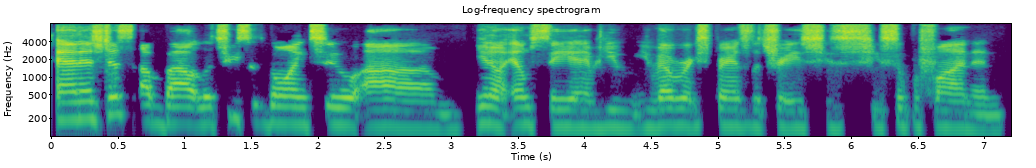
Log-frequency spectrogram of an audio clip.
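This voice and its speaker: A man speaking as an interview guest in a reflective, conversational way, earnest and halting, repeating words as he thinks. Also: on the high side, fairly even intonation, a bit bright, dry recording. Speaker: interview guest, festival founder.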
